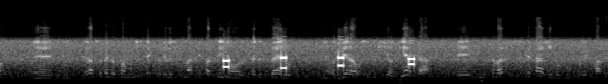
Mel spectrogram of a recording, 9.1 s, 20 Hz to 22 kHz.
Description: DTMF, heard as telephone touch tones, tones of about 80 ms. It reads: 4 3 9 0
